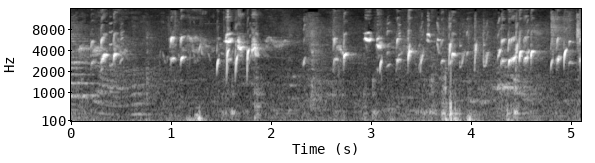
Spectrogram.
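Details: Bitbita-style European goldfinch song of scattered bright chirps and short twittering phrases with small pauses between bursts, and occasional soft low thumps in the background.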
